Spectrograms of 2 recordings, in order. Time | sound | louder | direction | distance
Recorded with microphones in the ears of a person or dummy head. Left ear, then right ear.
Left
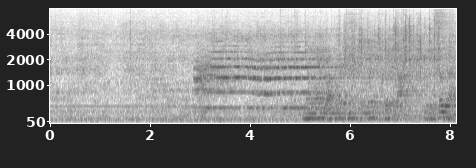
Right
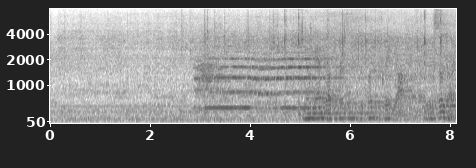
2.8 | a trumpet | right 1 dB | 50° left (ahead or behind) | 3 m
5.0 | a man speaking | right 3 dB | 20° right (ahead or behind) | 0.9 m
